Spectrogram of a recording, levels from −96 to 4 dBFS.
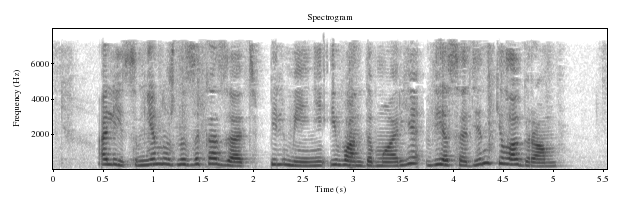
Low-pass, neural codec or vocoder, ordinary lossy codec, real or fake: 7.2 kHz; none; AAC, 32 kbps; real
